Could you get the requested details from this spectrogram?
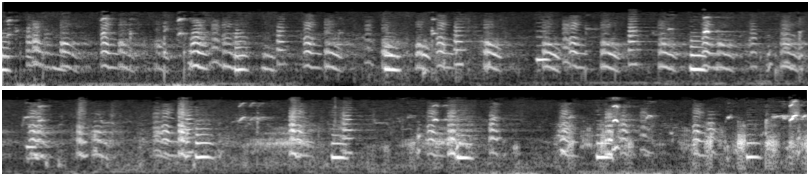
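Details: Chorus of Eurasian coots: crowded, irregular honking and squawking notes, roughly eighty per minute, several birds overlapping, over a faint low drone.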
